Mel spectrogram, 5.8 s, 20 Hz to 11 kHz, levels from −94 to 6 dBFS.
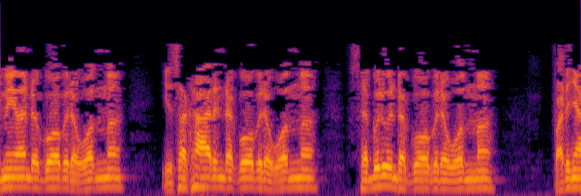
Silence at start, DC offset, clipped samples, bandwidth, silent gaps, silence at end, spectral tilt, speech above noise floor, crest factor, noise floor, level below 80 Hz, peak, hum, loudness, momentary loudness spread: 0 s; under 0.1%; under 0.1%; 5.8 kHz; none; 0 s; -11 dB/octave; 43 dB; 14 dB; -59 dBFS; -54 dBFS; -2 dBFS; none; -18 LUFS; 9 LU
